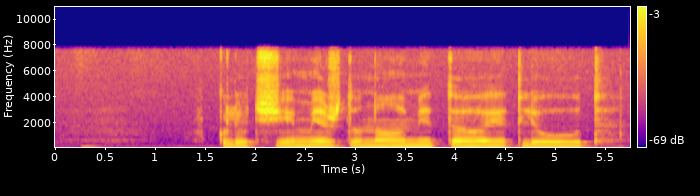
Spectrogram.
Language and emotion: Russian, sad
